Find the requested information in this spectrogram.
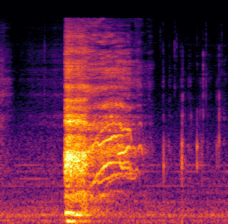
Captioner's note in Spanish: suspiro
